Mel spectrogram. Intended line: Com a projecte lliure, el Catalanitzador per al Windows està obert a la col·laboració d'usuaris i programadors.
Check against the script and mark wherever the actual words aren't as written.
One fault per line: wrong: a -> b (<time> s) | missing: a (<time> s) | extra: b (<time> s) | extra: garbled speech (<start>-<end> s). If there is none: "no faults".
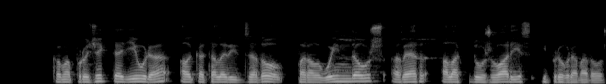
missing: està (3.9 s)
missing: col·laboració (4.6 s)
